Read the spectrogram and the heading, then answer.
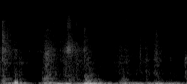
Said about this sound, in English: I just opened my garage door, and now I'm heading into my garage.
